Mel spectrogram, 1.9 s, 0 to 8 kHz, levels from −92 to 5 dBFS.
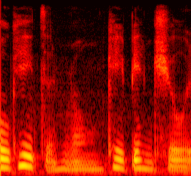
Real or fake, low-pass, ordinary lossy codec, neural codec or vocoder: real; 7.2 kHz; none; none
